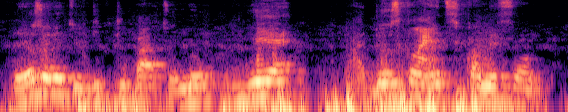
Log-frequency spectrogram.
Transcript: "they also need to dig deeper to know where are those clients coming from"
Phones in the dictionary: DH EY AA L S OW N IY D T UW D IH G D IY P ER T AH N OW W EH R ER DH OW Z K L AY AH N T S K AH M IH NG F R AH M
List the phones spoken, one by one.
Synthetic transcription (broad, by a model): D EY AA S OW N IY D T UW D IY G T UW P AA T AH N OW W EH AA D OW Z K L AY AH N T S K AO M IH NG F R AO M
